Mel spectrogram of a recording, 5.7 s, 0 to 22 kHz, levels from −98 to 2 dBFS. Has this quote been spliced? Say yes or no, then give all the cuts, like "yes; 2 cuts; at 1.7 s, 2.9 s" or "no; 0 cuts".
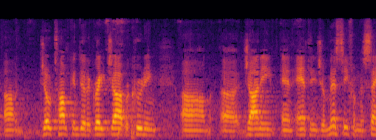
no; 0 cuts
